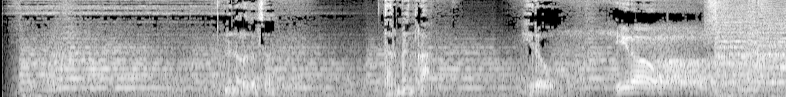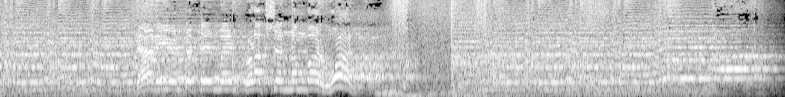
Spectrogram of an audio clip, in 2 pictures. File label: First Look Dialogue Ringtone; Bheemla Nayak; Rana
